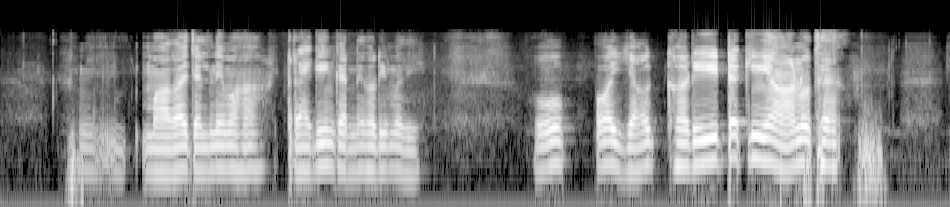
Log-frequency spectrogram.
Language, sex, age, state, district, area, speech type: Dogri, male, 18-30, Jammu and Kashmir, Kathua, rural, spontaneous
